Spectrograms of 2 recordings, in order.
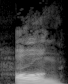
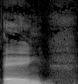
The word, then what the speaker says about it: Aang: Ong, but in the show it's pronounced Aang.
